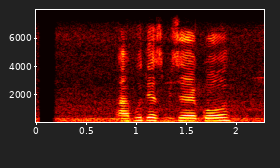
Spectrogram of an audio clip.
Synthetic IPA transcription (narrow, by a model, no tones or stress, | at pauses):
apʰut̪esbisʌjko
